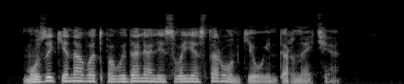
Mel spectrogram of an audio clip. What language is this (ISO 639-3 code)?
bel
